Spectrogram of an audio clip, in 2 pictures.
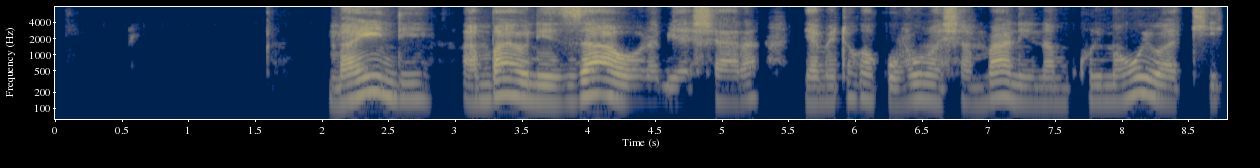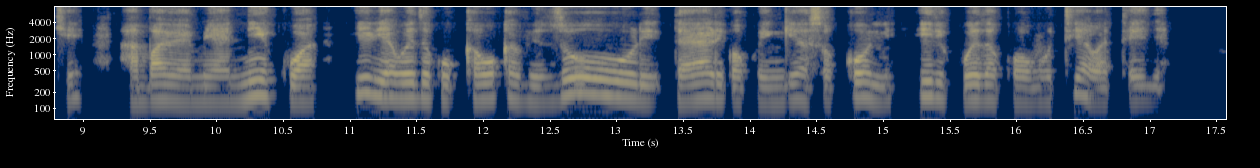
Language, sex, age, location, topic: Swahili, male, 25-35, Dar es Salaam, agriculture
